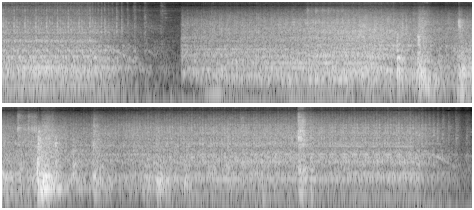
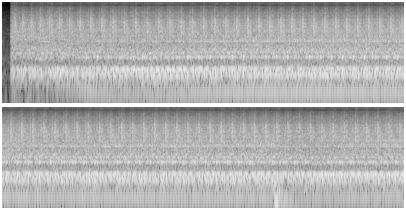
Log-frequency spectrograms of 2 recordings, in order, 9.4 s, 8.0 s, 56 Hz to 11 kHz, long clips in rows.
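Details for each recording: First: Ford Fiesta Mk4 1.3L Endura petrol, off the road since 2019, first service in years: fast, busy ticking clatter from the top end at idle, noisy tappets from excessive valve clearance, to be adjusted. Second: Ford Fiesta Mk4 1.3L Endura petrol, laid up since 2019, after full service and tappet adjustment: steady, even idle with only a light, quick valve-train tick; tappets now much quieter; slow restart was due to an empty fuel filter.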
